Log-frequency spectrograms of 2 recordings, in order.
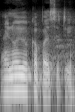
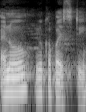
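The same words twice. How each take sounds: First: Capacity said "ke-pa-siti" in a slowish sentence; a teacher models the word inside a sentence. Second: Slow repeat, capacity said "ke-pai-siti"; a teacher repeats the sentence for students to copy; model sentence. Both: Shown as a demonstration. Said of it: "इसको क्या बोलेंगे".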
